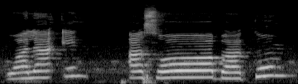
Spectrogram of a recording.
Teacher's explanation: نون کو ظاہر کرنا ہے، اظہار کا قاعدہ ہے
